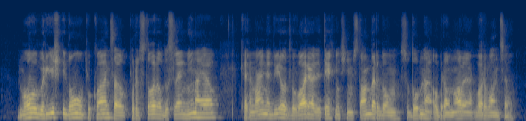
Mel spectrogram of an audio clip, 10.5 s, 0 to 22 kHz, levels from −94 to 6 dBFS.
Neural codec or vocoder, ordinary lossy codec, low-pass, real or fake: codec, 32 kHz, 1.9 kbps, SNAC; none; 14.4 kHz; fake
